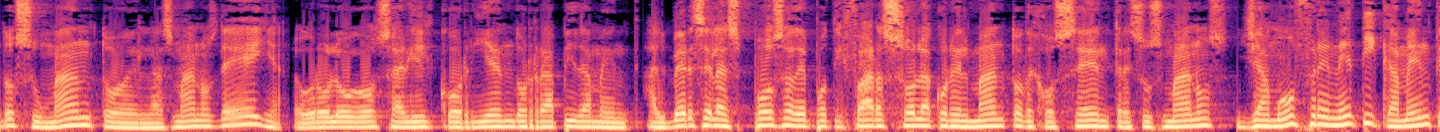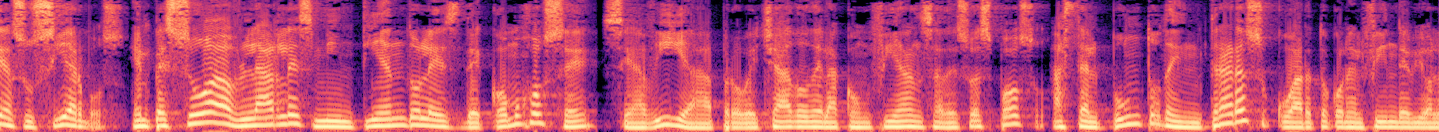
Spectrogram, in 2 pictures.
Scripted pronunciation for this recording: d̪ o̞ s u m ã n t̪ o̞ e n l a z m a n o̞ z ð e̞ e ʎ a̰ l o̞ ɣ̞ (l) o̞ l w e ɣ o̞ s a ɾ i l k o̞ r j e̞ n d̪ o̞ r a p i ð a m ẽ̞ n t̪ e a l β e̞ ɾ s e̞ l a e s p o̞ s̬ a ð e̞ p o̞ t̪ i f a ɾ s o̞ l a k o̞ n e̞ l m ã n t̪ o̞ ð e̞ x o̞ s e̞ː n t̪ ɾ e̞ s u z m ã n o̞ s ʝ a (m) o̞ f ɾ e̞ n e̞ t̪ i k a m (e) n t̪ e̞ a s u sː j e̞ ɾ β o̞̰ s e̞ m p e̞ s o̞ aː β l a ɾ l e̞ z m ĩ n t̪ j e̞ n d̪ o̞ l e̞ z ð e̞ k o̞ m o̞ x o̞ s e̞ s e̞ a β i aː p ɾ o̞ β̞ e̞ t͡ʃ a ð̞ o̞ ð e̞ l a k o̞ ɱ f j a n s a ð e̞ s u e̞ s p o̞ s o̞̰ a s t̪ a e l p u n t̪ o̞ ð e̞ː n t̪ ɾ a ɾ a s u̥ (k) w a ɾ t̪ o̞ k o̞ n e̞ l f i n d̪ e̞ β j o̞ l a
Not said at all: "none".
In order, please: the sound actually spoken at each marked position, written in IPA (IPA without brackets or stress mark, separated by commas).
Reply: ɾ, m, ẽ, k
